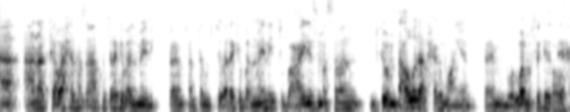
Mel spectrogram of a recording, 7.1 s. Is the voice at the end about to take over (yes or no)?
no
